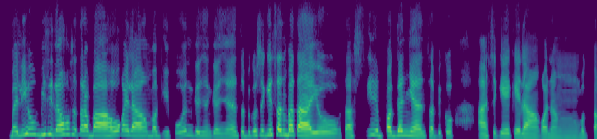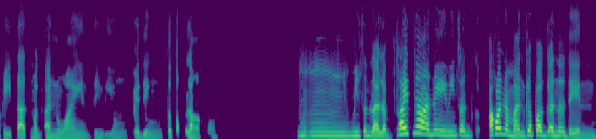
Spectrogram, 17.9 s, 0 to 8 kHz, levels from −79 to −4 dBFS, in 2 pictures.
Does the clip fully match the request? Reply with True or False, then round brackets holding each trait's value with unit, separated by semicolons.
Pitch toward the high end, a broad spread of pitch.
True (225 Hz; 6.1 semitones)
